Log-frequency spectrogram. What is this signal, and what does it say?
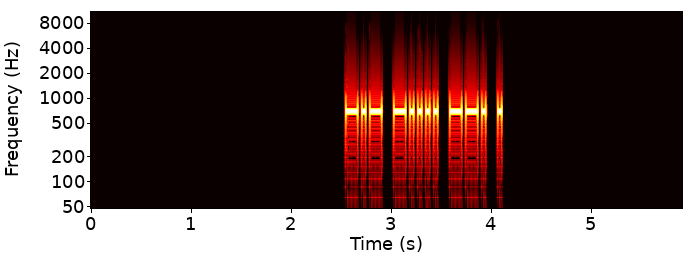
Morse code, heard as a keyed tone, about 30 wpm, 700 Hz. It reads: K6GE
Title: USA Call Signs - 4 Characters - Repeated 3x - 30wpm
